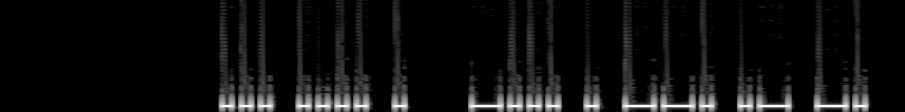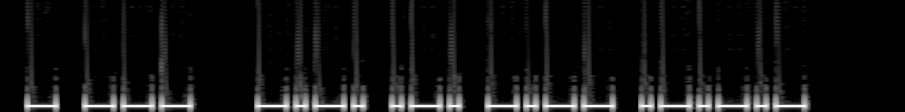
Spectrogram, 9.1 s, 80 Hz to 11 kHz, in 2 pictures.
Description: Morse code, heard as a keyed tone, about 25 wpm, 700 Hz. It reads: SHE BEGAN TO CRY.
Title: Sentences from Top 500 Words 25wpm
